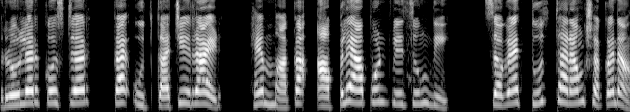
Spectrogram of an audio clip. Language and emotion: Goan Konkani, angry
